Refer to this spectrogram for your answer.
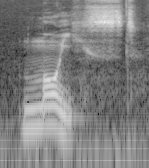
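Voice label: "moist", British English; pronunciations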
